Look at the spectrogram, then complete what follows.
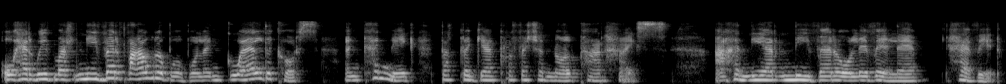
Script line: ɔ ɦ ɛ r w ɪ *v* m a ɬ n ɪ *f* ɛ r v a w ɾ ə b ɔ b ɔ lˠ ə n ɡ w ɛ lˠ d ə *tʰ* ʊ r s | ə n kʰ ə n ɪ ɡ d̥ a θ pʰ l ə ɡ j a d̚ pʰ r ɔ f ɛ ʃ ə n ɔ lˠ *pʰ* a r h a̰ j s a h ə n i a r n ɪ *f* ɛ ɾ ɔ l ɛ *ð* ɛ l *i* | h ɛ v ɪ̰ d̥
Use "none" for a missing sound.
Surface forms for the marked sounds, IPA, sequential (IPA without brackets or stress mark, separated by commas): ð, v, kʰ, pʰ, v, v, ɛ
